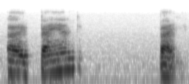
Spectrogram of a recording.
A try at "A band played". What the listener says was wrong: Okay, that's a wrong sound that we might have to work on later. That wasn't stopping. B and P, that was voicing.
